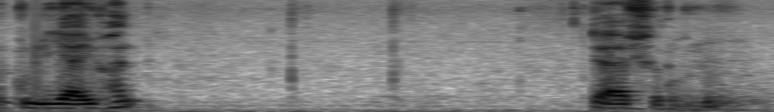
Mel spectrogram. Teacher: کاف کے اوپر کھڑا زبر ہے، کھڑا زبر کو 1 الف کے برابر کھینچتے ہیں ہم، 1 الف کے برابر کھینچ، یعنی الف مدہ بن جاتا ہے یہاں پر۔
